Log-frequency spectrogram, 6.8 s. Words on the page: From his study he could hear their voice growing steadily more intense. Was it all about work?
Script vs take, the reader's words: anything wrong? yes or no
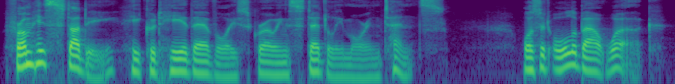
no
